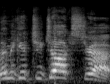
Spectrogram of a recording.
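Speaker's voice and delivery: very loud, very high-pitched yell. Recounting shouting out to the Bucks players beside asking kids, retelling a yell. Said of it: "So I start yelling out".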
